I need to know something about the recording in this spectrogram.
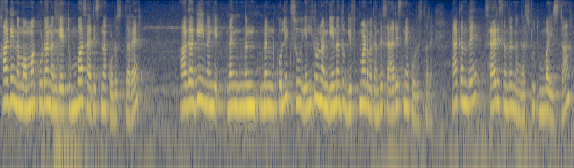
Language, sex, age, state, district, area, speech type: Kannada, male, 30-45, Karnataka, Bangalore Rural, rural, spontaneous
